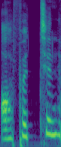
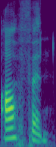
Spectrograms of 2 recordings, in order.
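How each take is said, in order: First: The t sound is pronounced. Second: The t sound is silent. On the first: The speaker calls it wrong. "often 하지 않고" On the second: The speaker calls it right. "t가 묵음이죠"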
